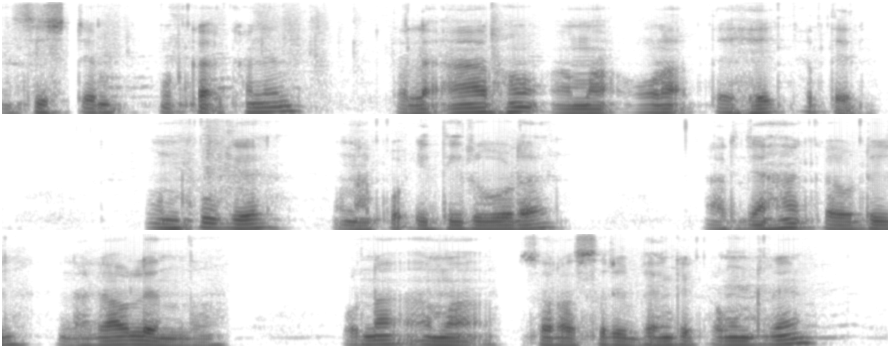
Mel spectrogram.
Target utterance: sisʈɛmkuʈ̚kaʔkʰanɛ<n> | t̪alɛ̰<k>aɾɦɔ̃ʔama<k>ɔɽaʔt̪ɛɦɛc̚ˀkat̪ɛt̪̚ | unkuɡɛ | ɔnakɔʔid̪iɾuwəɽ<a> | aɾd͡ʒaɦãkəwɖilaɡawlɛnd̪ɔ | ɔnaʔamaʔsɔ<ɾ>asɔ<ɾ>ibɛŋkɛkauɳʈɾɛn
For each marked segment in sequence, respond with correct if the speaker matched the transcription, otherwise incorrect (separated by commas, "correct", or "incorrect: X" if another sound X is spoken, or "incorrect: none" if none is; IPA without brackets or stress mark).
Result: correct, incorrect: ʔ, incorrect: ʔ, correct, correct, correct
